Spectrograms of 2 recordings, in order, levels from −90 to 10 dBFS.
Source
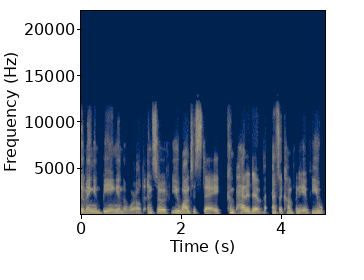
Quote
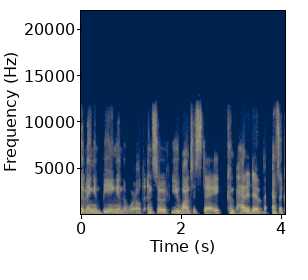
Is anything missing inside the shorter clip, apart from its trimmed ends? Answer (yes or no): no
